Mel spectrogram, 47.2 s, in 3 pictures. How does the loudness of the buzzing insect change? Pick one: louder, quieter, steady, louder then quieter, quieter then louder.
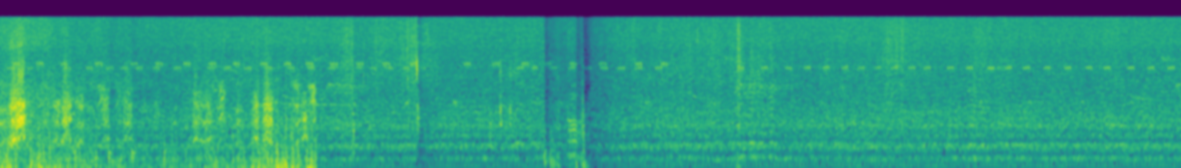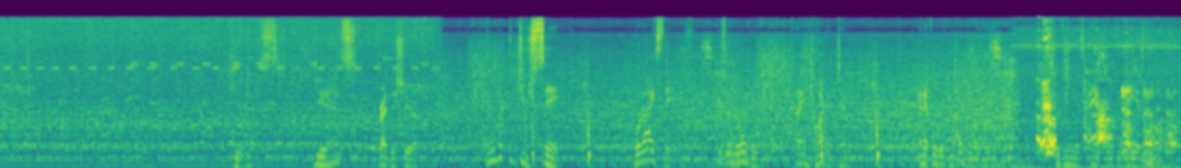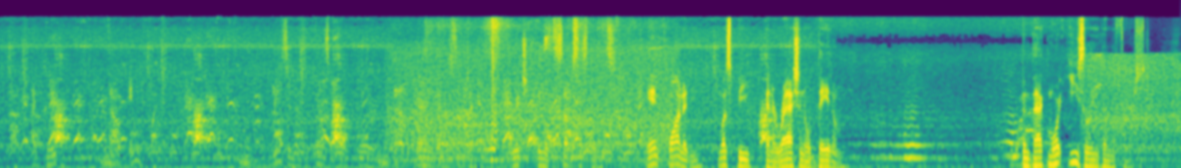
louder.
